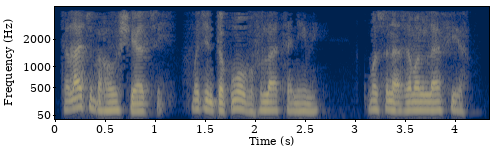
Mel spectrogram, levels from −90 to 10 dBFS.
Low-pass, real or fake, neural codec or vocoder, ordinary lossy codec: 3.6 kHz; fake; codec, 16 kHz, 0.5 kbps, X-Codec, WavLM features, trained on Multilingual LibriSpeech; AAC, 16 kbps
